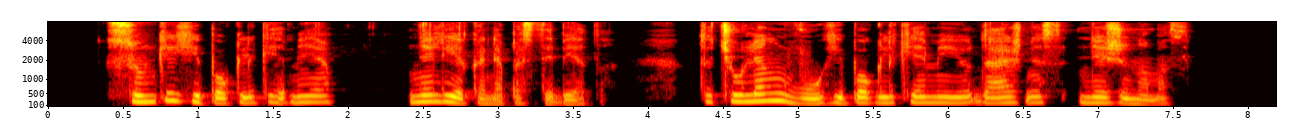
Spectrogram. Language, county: Lithuanian, Šiauliai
